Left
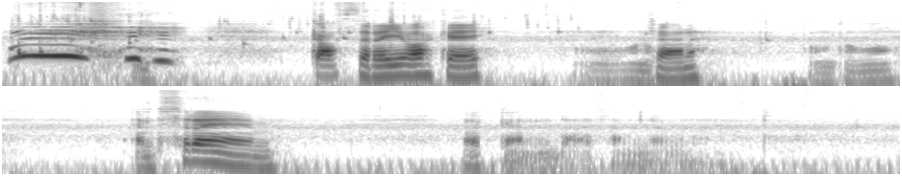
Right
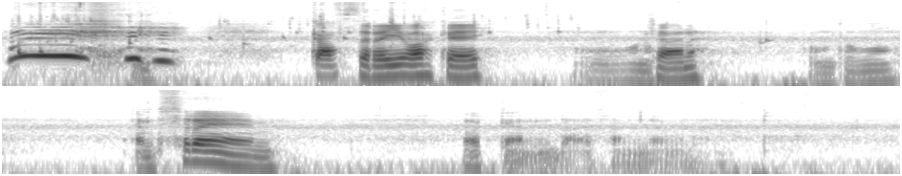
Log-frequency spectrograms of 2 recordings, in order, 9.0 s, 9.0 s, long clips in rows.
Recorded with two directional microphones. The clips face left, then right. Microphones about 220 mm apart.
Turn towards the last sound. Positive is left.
turn(degrees=-10)  # may be behind; listen again after turning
